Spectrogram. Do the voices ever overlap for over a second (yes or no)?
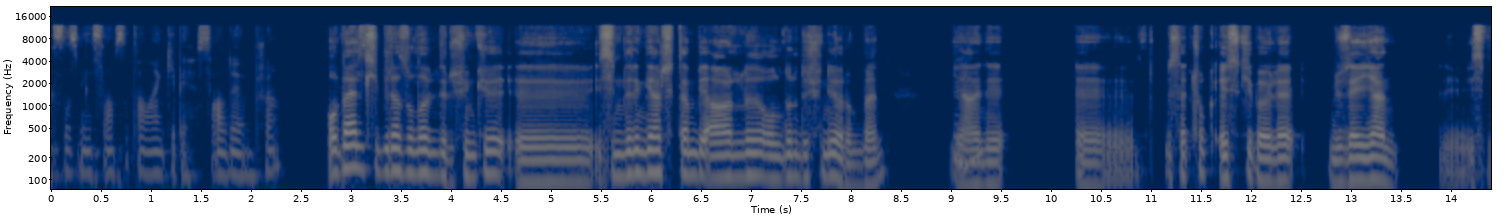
no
